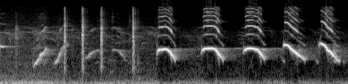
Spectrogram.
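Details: White-rumped shama trained long song aimed at rousing other shamas: a few clicks and rising notes, then five loud arched whistles, each rising then falling, repeated about every half second.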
